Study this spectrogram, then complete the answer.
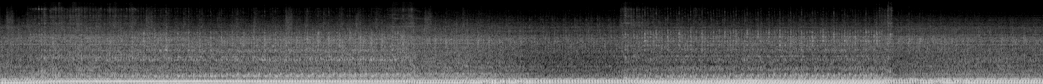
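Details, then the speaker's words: Mid-engine Mitsubishi Eclipse turbo engine after a new turbo setup with external wastegate and bigger downpipe, fixing boost creep: warm at operating temperature, strong even idle with light blips, no misses or rattles; wastegate opens around 10 psi boost. "everything seems to be good reached operating temp held temperature wastegate is open when we give it about 10 pounds of boost you can hear that"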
